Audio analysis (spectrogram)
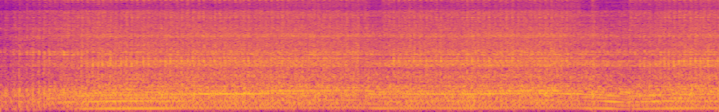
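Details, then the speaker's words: Suzuki RC two-stroke motorcycle revved high with the plug lead pulled away from the plug; steady unbroken buzz with no cutting out or stumbling, showing strong, normal ignition spark. "oke ya teman-teman bisa dipahami caranya seperti ini bila digas tinggi motor tidak cedot-cedot Walaupun ini terlepas itulah api yang harus seharusnya itu normal ya"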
